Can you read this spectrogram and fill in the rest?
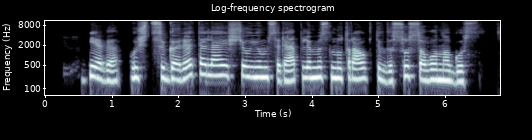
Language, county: Lithuanian, Tauragė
